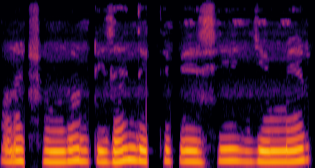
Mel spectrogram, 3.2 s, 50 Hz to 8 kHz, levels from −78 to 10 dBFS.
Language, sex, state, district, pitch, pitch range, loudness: Bengali, male, Assam, Hailakandi, 185 Hz, 180-195 Hz, -12 LUFS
